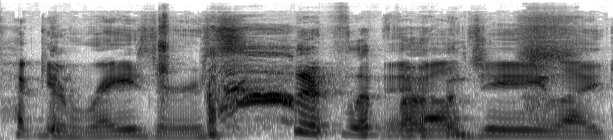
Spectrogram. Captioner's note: laugh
